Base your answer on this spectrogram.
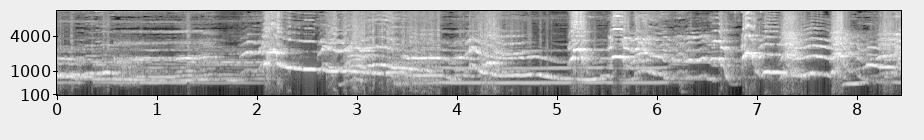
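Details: Three pet Basenjis howling together, a chorus they usually start when a plane flies over or when people howl to them; several overlapping wavering, sliding tones around mid pitch, with sharp yips and broken yodel-like breaks throughout, fairly loud and continuous.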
